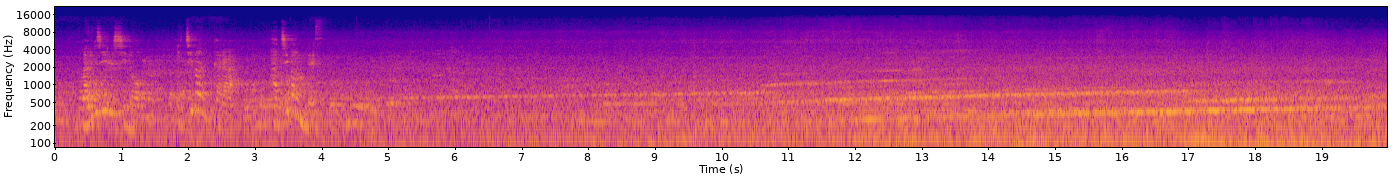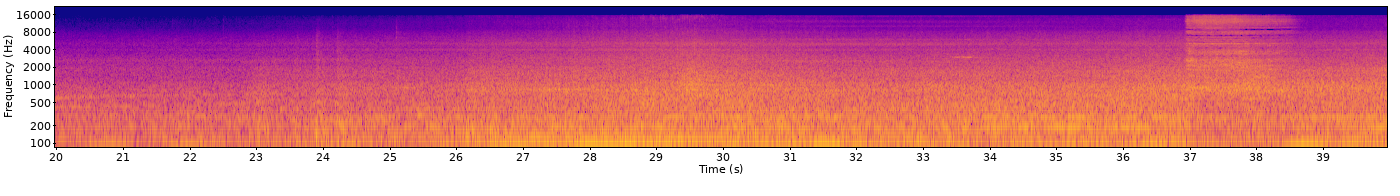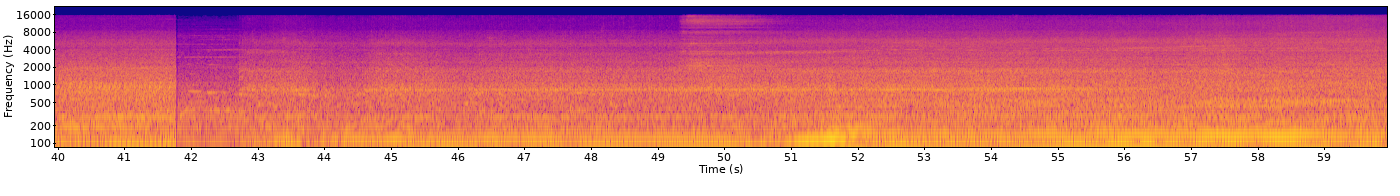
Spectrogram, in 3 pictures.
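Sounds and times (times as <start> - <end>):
diesel train engine drone: 4.0 - 59.9
compressed air hisses: 36.9 - 38.8, 49.3 - 51.4.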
